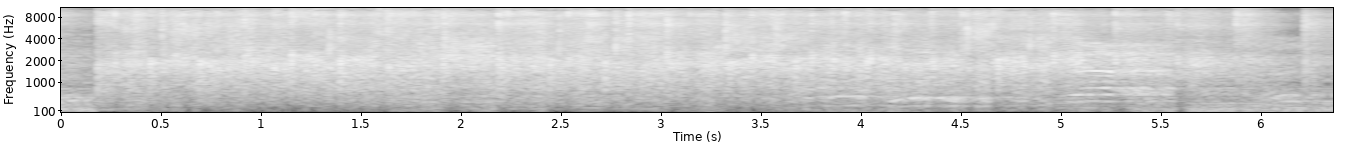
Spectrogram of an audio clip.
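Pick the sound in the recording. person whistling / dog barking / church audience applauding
church audience applauding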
